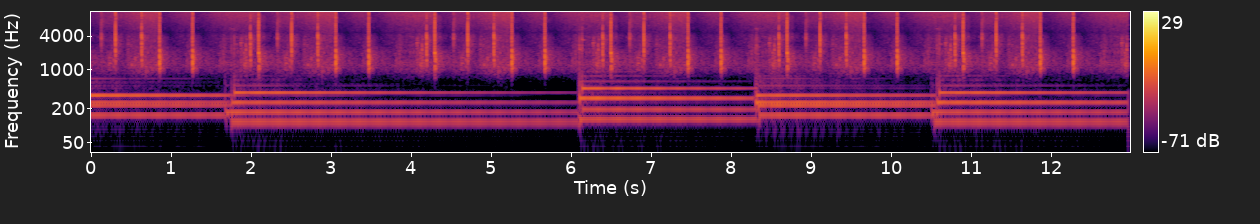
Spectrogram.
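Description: Background music: soft, sustained synth chords that shift every few seconds over a light, steady ticking beat.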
